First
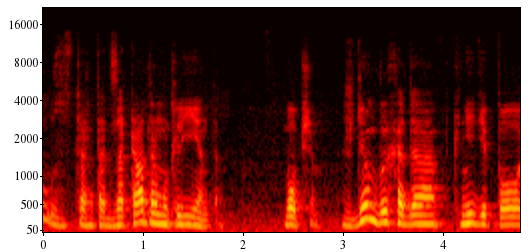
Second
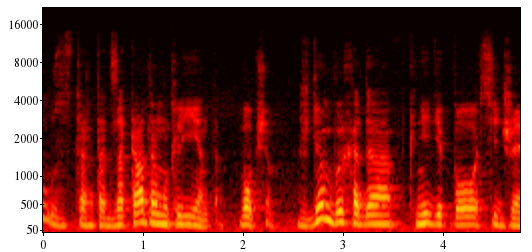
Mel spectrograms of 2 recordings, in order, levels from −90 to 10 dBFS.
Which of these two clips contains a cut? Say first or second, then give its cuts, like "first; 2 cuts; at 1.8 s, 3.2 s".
second; 1 cut; at 1.9 s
